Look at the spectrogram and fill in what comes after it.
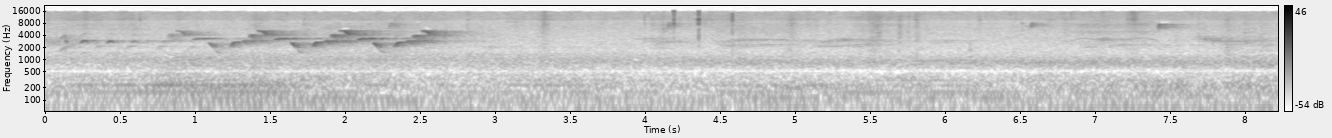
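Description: Quiet backyard ambience with a songbird singing a quick run of repeated high chirping notes about a second in, lasting about two seconds, followed by fainter scattered bird chirps.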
